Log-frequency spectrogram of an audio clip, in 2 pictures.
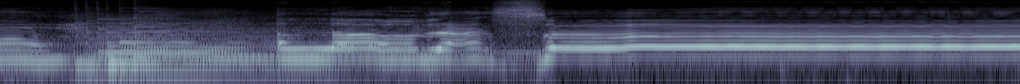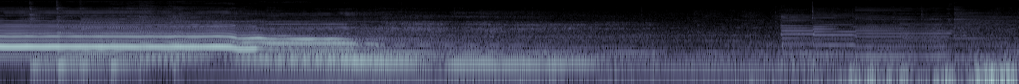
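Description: A male voice sings a long held note over a strummed acoustic guitar at the close of the song. The voice stops about two-thirds of the way in, and the guitar rings on more quietly.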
